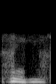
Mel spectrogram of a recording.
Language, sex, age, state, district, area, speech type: Hindi, male, 60+, Uttar Pradesh, Ayodhya, rural, conversation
